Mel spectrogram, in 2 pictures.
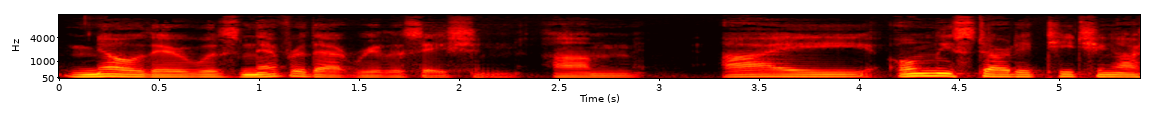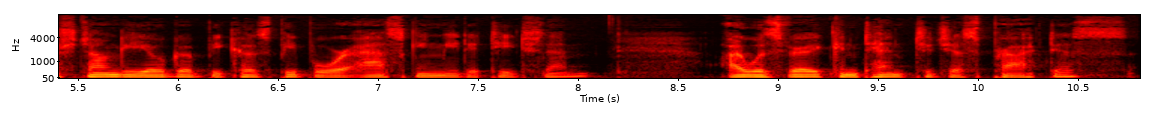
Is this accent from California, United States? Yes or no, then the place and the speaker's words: no; New York City, New York, United States; I'm from New York City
